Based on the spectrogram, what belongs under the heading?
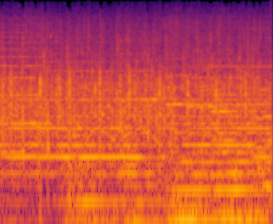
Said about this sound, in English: George and Betty smile, and Mr. Johnson claps vigorously.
